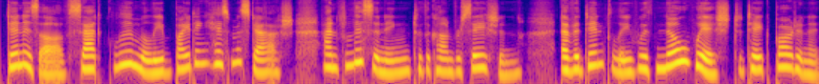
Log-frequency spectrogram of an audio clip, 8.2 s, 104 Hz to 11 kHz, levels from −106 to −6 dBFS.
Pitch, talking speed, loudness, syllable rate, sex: 245 Hz, 145 wpm, -18 LUFS, 4.6 syllables/s, female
